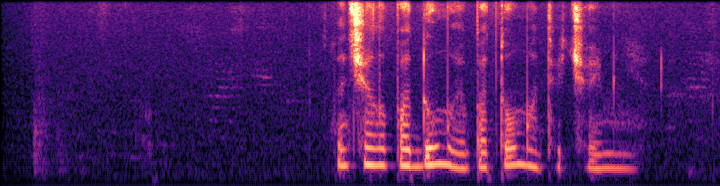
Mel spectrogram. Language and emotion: Russian, sad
